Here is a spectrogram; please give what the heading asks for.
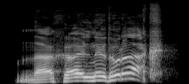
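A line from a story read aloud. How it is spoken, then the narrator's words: Growled. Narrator (Russian): прорычал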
